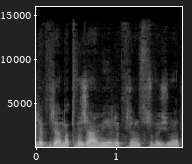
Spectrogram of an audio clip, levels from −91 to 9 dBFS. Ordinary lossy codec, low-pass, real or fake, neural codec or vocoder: AAC, 48 kbps; 14.4 kHz; fake; codec, 44.1 kHz, 7.8 kbps, DAC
